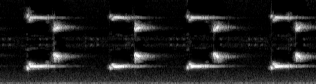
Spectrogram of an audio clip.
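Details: Singing northern mockingbird delivering a clean two-part whistled phrase four times, about once a second. Each phrase starts with a sharp high note and slides into a sustained lower whistle, over a faint hum.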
